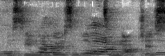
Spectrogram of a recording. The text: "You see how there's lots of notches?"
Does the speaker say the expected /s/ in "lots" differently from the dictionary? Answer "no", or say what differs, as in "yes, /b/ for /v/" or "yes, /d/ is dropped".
yes, /s/ is dropped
